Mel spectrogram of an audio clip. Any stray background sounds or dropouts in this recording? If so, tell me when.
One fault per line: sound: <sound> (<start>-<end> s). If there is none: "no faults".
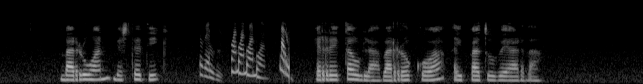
sound: chirp (2.0-2.9 s)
